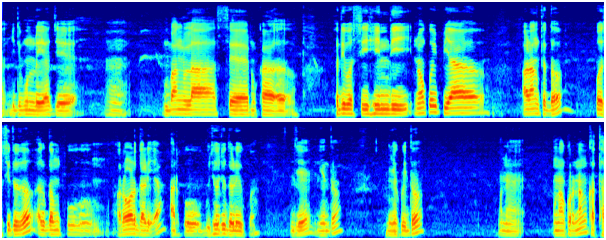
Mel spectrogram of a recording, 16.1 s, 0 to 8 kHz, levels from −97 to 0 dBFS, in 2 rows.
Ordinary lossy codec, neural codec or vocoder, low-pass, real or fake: none; codec, 16 kHz, 16 kbps, FreqCodec, larger model; 7.2 kHz; fake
